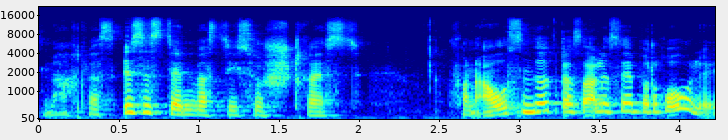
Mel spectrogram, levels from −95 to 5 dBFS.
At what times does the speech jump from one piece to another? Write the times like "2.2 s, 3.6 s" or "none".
2.4 s

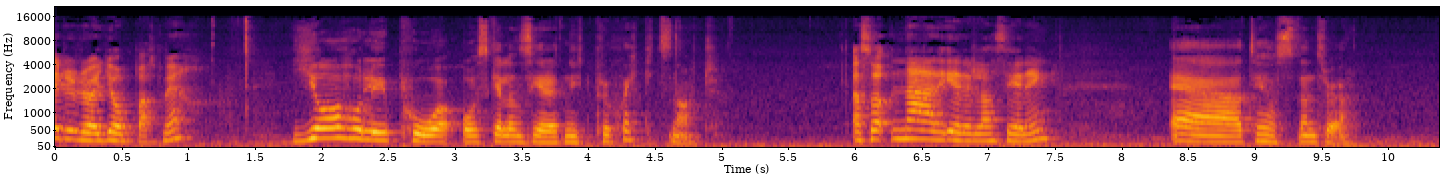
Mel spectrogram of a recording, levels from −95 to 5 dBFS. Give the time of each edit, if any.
none

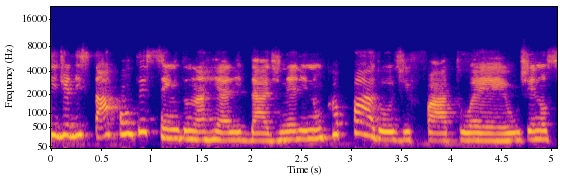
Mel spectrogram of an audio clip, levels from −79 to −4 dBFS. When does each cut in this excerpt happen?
none

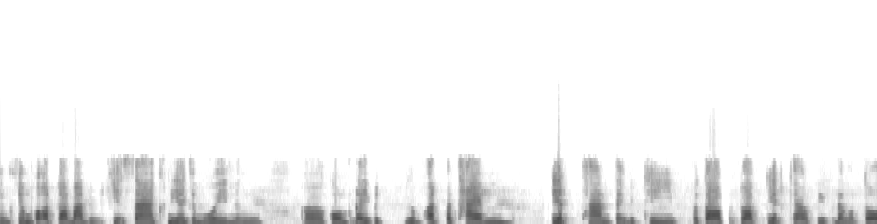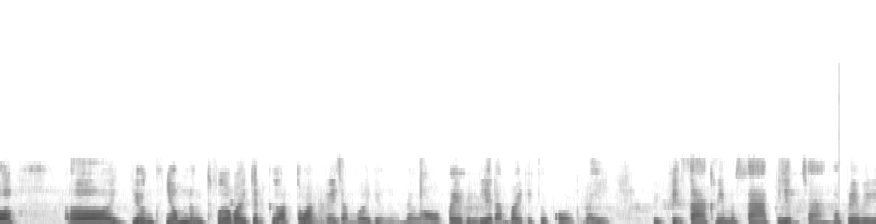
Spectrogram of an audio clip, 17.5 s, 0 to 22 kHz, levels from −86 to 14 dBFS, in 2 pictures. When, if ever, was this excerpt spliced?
12.7 s

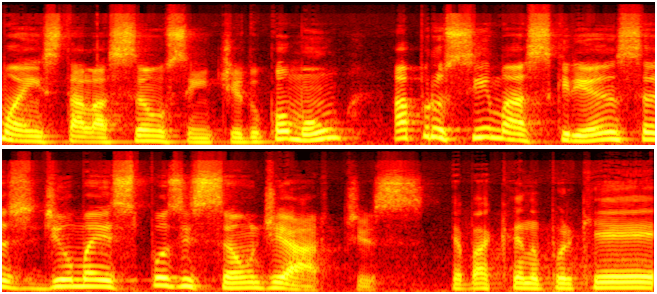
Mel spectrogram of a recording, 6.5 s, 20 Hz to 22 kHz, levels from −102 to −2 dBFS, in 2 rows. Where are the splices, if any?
none

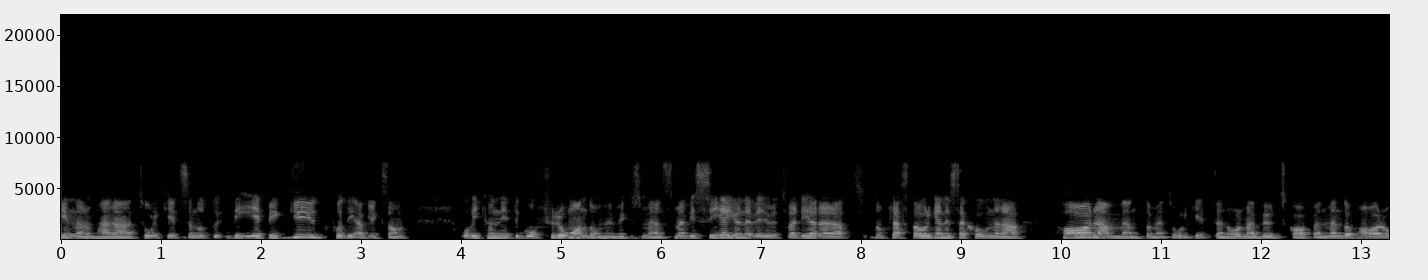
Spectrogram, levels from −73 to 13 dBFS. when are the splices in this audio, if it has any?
3.1 s

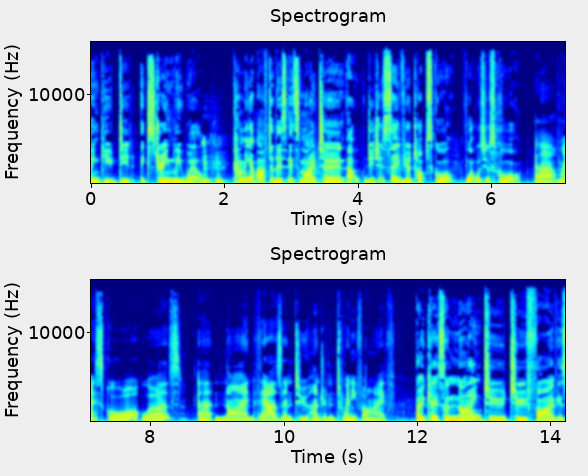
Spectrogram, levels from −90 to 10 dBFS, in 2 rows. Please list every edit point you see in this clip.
none

